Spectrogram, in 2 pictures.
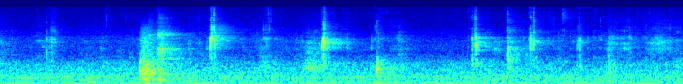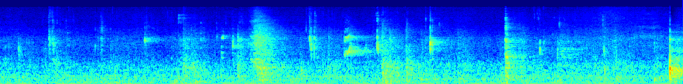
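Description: Eating sounds: chewing and lip smacks with occasional clinks of spoons on dishes, short and scattered, over a steady low hum.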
